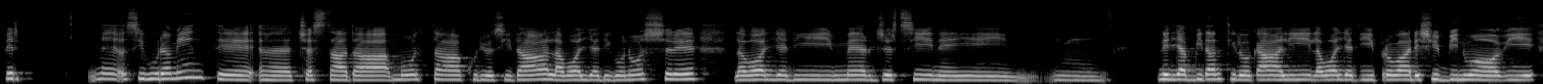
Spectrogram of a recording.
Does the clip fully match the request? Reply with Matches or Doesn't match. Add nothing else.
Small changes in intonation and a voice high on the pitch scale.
Matches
